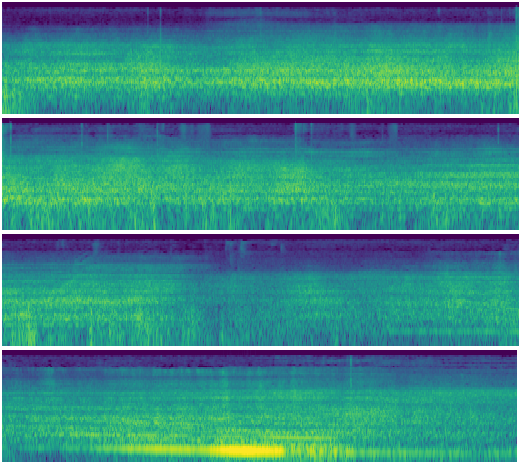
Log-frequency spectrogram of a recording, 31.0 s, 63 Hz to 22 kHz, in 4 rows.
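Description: Turboprop airliner engines and propellers: first a Dash 8 Q400 running on the runway, then a turboprop climbing out after takeoff. The second aircraft's deep propeller drone swells to its loudest near the end and drops in pitch as it passes.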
